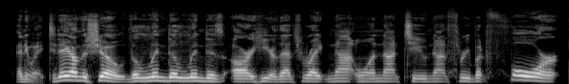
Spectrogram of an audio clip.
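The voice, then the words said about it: Tired, slightly worn-out voice. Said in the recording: “Sorry, I'm very tired. As you can tell from my voice being a little bit shot”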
